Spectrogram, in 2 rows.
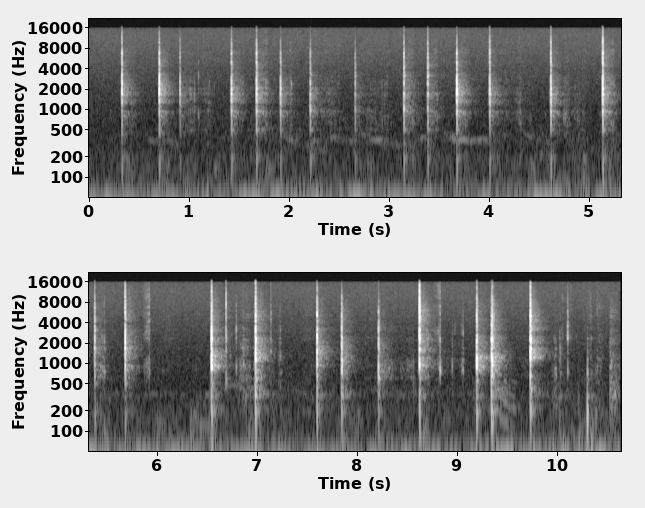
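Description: Long nails scratch and tap the printed cardboard back side of a small, closed cardboard soap box with the bar of soap inside. Sharp, dry taps with very short decay stand out over a soft, continuous scratching, about 27 distinct hits in all.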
